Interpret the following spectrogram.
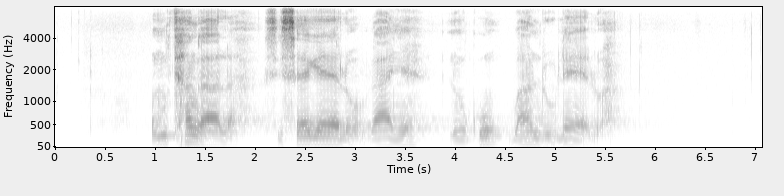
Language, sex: South Ndebele, male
